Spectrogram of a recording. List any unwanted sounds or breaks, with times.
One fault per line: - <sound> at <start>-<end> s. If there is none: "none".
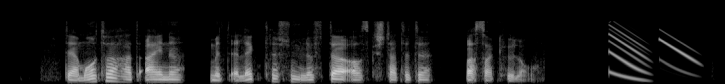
- chirp at 6.1-7.0 s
